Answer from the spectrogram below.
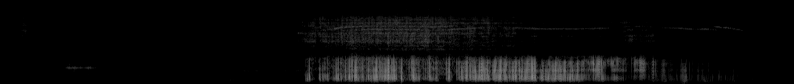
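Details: Inhalation through a Rotahaler dry powder inhaler with Rotacap capsule, after full exhalation, for asthma/COPD; strong sustained breath in with fast rattling buzz of the spinning capsule, correct technique.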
